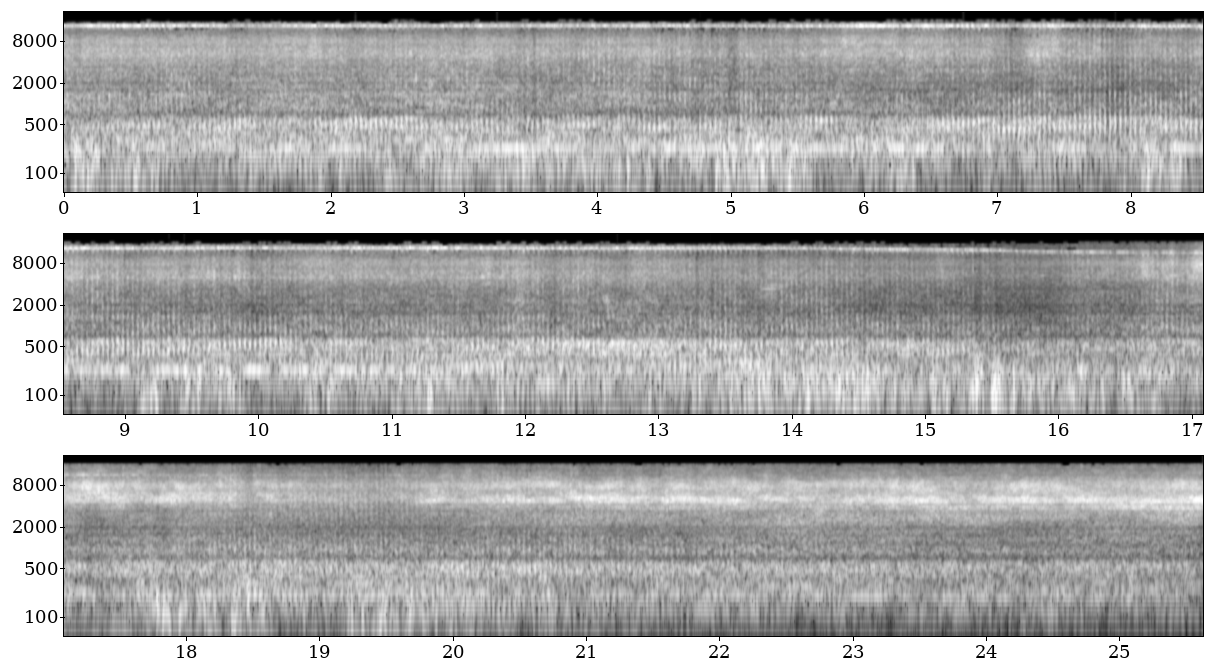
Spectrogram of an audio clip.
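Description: Light turbine helicopter landing and then running on the ground with its rotor turning: a loud, steady rotor and turbine noise over a thin high whine that drops slightly about two-thirds of the way through.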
